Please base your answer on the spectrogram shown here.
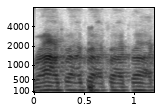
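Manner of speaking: play-acted panicked, urgent cry, repeated over and over. Retelling a caving trip when a huge rock came loose, imitating Derek's panicked screaming. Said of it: "he just started screaming".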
